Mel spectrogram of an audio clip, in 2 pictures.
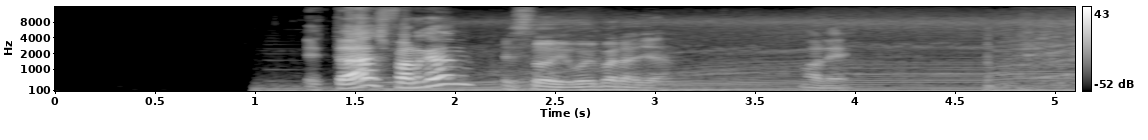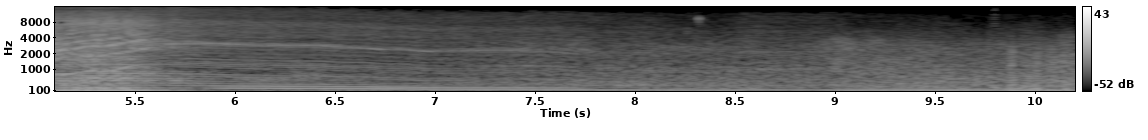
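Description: A motorcycle engine revs and drones, with its pitch rising and falling.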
